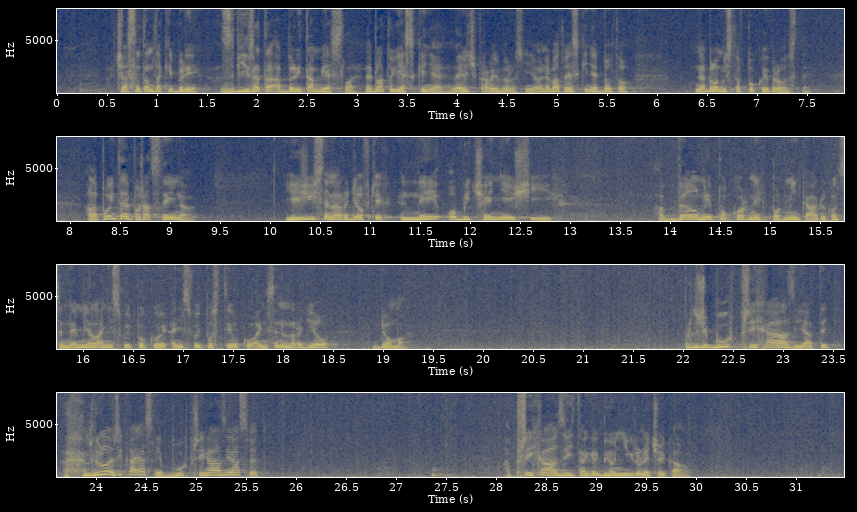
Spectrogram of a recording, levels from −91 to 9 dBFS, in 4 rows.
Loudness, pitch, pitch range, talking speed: -16 LUFS, 170 Hz, 155-195 Hz, 140 wpm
